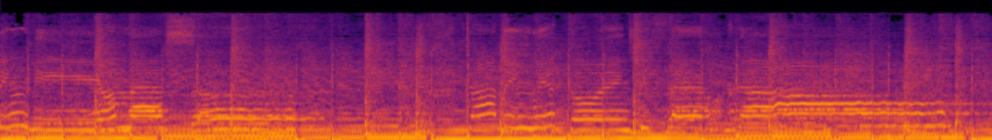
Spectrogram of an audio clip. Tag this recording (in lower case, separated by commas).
music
